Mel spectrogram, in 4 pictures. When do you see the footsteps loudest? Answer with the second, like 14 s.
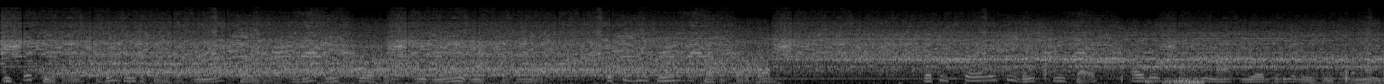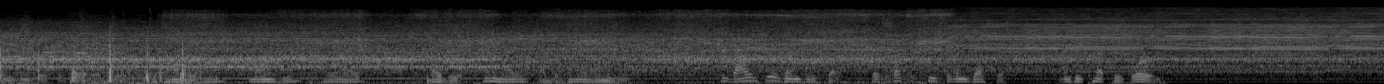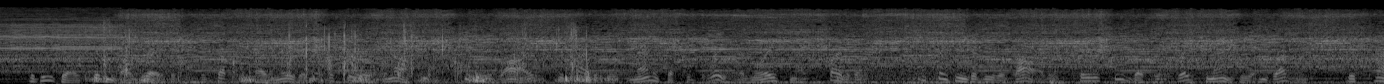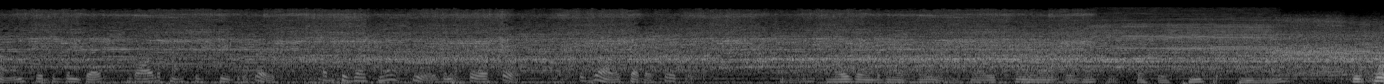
31 s.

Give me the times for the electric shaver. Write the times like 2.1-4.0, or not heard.
0.0-55.3.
